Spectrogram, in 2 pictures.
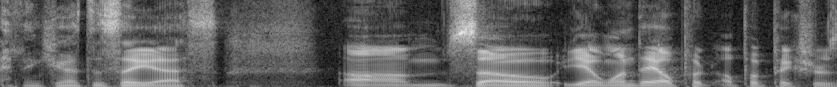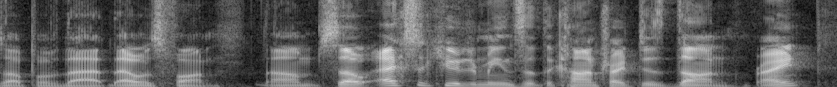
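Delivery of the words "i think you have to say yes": whisper, lower in pitch. Retelling a proposal, quoting what he told his embarrassed wife: imitating a whisper. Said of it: "I had to whisper in her ear".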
